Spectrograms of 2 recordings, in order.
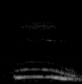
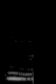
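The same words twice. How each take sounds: First: की higher, the ee drawn out; long i vowel. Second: की with a brief i; short i vowel. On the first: Teacher drilling the k series, long vowel in की. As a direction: hold the vowel in की. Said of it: "बड़ी की मात्रा लगेगी". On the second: Teacher drilling the k series, short vowel in की. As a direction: say की short, without holding it. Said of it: "छोटी ई की मात्रा". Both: Shown as a demonstration.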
